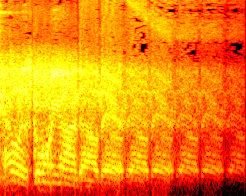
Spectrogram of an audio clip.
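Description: A voice sound effect: a quick run of short, high, sped-up syllables, about six a second, fading out toward the end.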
